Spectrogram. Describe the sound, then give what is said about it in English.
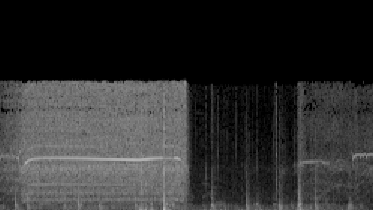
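Duke Energy workers hammer and drill to improve a boardwalk along the Dan River in light rain: a power drill whines steadily for a couple of seconds, stops, then starts up again, while sharp hammer blows and wooden knocks clatter irregularly throughout. “Beneath a light rain, they were hammering, drilling, and trying to improve a boardwalk”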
